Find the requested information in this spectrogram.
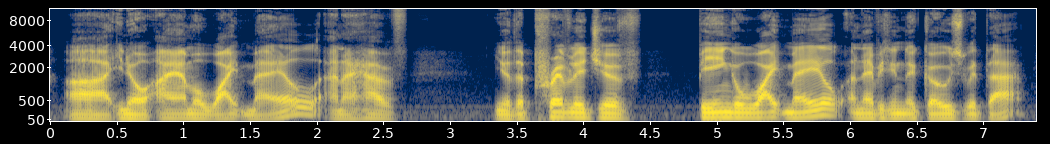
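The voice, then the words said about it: Liverpool English accent. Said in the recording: “You can tell from the accent for a starter... I was actually born and bred in Liverpool”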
